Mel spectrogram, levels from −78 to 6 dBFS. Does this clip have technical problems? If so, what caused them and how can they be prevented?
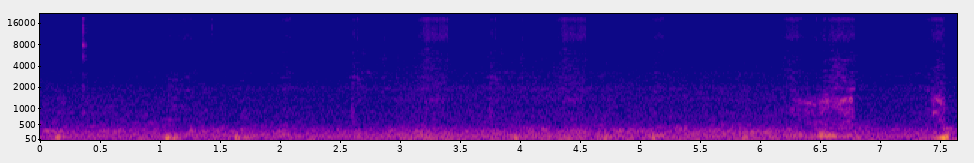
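Yes. From 2.96 to 6.40 s the speech is heard twice, a second copy at about the same level trailing roughly a second behind, dry and switching in and out abruptly: a doubled audio track, likely from a second capture path or misaligned edit. Monitor routing and check edits for duplicated regions.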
